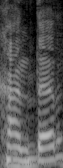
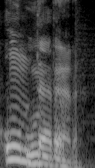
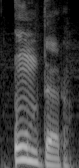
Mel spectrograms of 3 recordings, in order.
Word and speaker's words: Hunter: realidad el diputado eh le gusta castellanizar el apellido, por lo cual yo yo lo pronuncié en inglés Hunter, pero en realidad lo pronuncia. Hunter. Hunter.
